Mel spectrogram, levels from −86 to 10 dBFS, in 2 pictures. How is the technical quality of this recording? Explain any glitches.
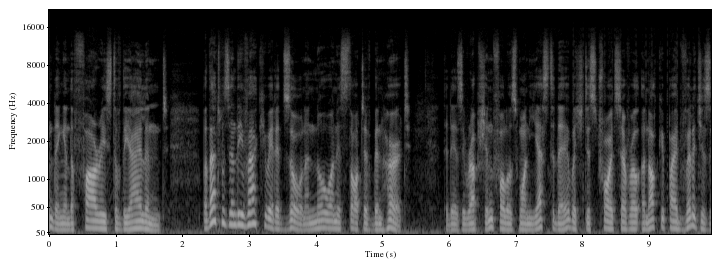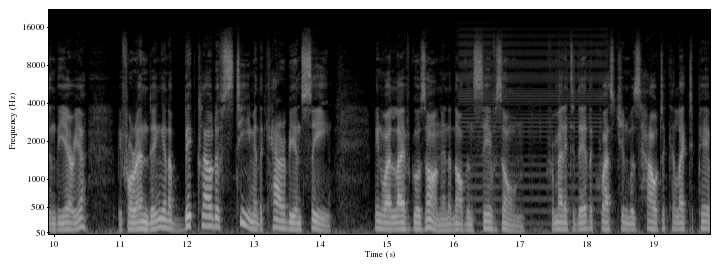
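Two bursts of mobile-phone interference mar the recording. Nothing else is assessed here.

From 7.85 to 9.75 s there are GSM signalling bursts: a nearby 2G handset exchanging control traffic emits short clusters of radio pulses, which the audio circuitry rectifies. The result is a galloping run of brief 217 Hz buzzes, roughly 25 dB below the programme.

From 16.06 to 18.31 s a GSM phone buzz appears. The handset, now in a call, transmits continuously in bursts at 217 Hz, and rectification turns them into a steady, harsh, harmonic-rich rasp, about 23 dB below the sound and unrelated to it.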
